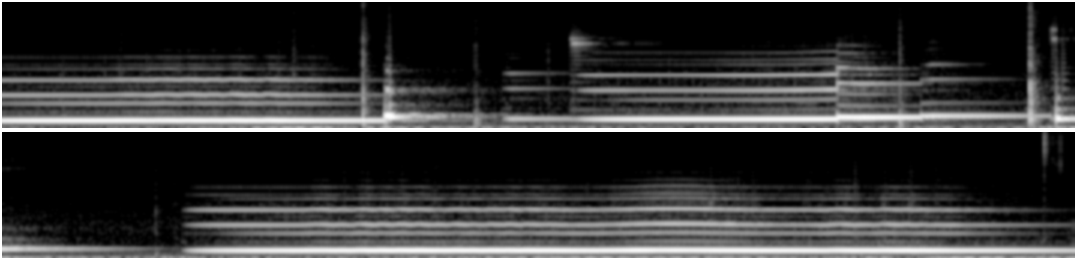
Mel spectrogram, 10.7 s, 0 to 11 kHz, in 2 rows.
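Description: Synthesized tone from the Orphion iPad music app played on its A3 pad. The note is held for about two seconds, then a few short notes step up and down in pitch with a couple of tap clicks, then the A3 note is held again for about four seconds, wavering slightly in pitch near its end.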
